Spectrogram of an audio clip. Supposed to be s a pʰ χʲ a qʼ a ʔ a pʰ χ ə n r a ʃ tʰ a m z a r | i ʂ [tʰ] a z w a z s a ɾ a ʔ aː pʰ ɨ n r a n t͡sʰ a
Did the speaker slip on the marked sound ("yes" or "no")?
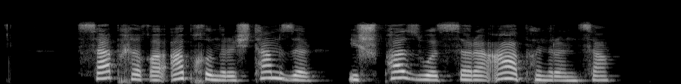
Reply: yes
